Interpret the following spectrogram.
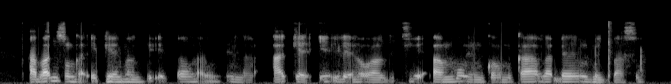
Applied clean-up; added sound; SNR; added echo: neural diffusion model UNIVERSE++.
